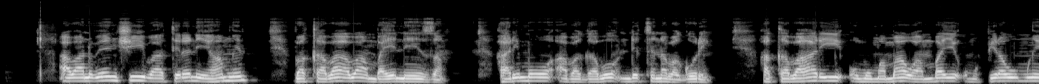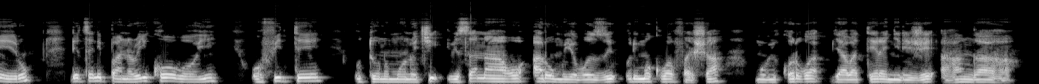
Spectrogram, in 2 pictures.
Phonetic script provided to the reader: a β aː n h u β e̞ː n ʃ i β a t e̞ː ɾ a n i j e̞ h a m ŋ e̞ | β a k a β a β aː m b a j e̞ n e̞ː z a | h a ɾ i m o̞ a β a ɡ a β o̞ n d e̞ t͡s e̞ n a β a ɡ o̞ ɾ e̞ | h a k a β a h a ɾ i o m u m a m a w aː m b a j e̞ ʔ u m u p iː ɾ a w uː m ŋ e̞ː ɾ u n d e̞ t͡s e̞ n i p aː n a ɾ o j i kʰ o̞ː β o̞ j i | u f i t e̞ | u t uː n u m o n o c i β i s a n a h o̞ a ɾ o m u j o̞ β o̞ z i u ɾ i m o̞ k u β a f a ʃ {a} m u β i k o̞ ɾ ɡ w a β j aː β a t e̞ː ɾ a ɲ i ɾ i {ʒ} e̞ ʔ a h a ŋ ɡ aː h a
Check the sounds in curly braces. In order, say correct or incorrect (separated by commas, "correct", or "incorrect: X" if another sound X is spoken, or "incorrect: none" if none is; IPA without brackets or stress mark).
correct, correct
